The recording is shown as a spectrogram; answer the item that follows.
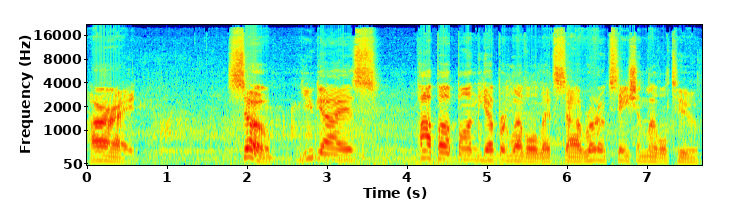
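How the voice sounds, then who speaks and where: A man narrating a tabletop role-playing game as game master, halting and conversational as he searches for words. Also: mid-range voice, animated, sharp tone, a little hiss or hum, low-quality recording.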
